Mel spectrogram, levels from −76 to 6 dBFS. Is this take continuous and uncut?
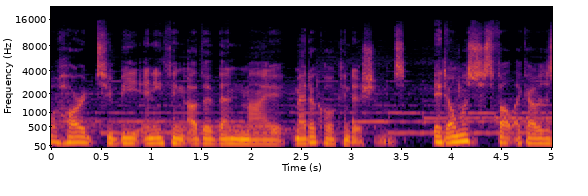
no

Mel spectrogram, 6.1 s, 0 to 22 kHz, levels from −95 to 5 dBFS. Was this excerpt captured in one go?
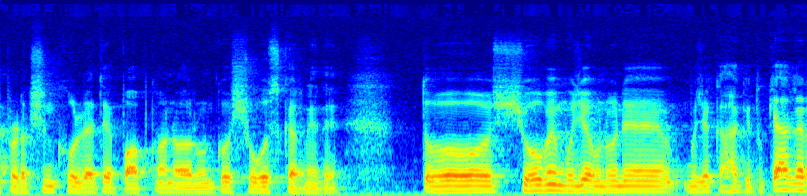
yes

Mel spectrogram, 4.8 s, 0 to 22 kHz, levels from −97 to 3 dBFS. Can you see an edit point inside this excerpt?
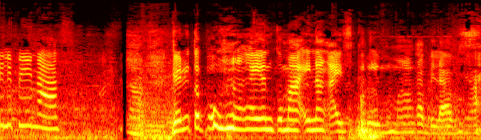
yes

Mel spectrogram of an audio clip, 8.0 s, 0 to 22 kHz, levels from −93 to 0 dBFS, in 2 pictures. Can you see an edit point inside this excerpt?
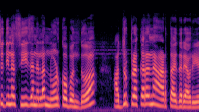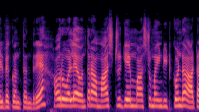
no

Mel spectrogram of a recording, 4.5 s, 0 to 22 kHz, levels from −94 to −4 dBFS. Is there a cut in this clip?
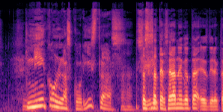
yes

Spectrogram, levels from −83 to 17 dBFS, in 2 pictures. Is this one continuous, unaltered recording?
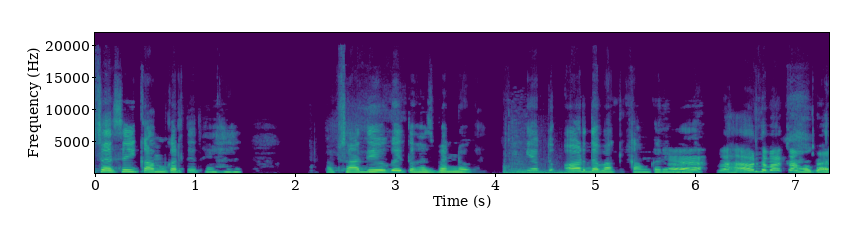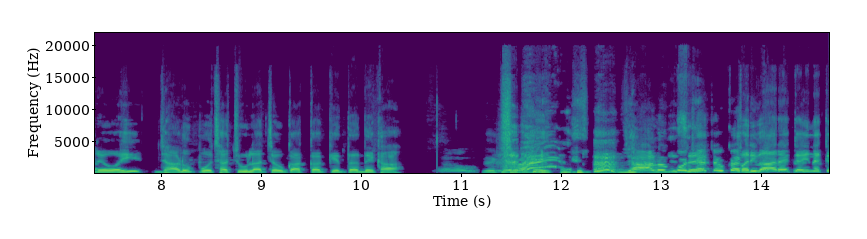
no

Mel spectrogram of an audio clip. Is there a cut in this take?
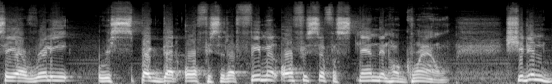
no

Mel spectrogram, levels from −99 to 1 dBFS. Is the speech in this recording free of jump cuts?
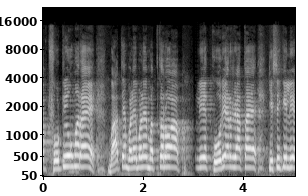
no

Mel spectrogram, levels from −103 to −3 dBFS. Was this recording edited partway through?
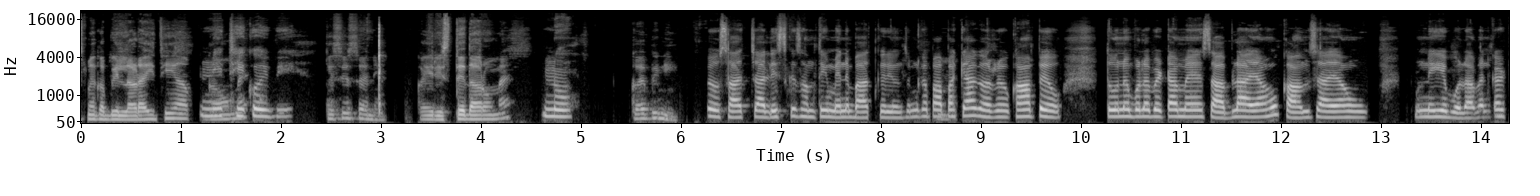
yes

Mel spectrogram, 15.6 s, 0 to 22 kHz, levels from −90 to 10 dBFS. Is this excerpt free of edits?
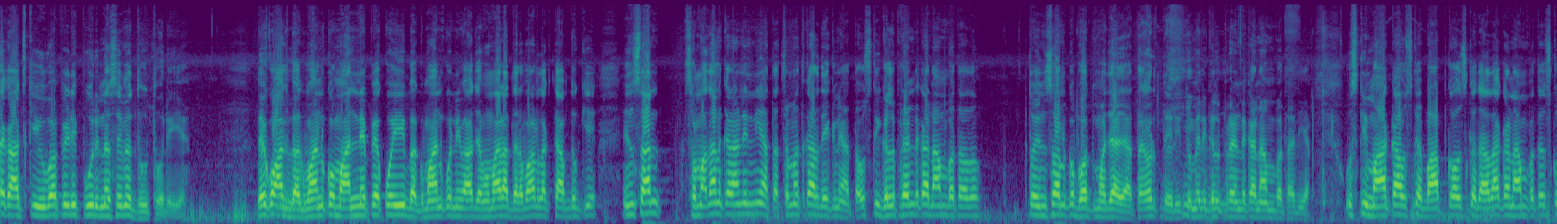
yes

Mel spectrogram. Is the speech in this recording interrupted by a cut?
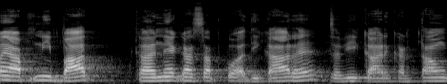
yes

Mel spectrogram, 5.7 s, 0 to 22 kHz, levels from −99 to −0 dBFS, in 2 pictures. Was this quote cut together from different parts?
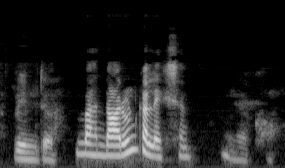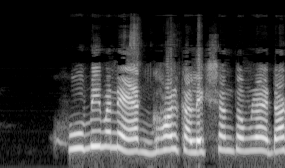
no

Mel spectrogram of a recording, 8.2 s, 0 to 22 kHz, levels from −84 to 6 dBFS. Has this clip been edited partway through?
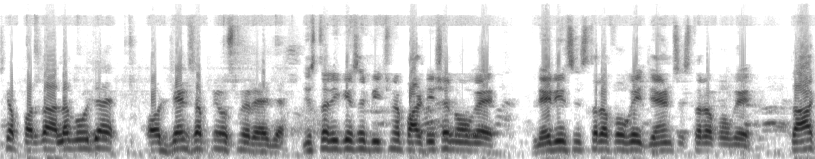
no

